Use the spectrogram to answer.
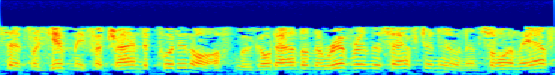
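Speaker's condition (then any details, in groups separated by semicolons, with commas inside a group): No condition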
